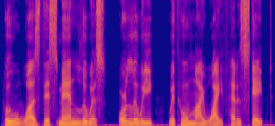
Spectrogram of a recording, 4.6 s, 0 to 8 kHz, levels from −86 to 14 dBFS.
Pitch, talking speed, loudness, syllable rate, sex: 140 Hz, 145 wpm, -18 LUFS, 4.0 syllables/s, male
